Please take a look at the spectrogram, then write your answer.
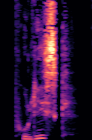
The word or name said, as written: polisk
